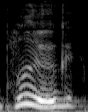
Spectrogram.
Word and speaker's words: Ploog: our next guest Steven Ploog do I say it right yes sir pretty good people get it wrong about imagine if they do PLO G and you're a musician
